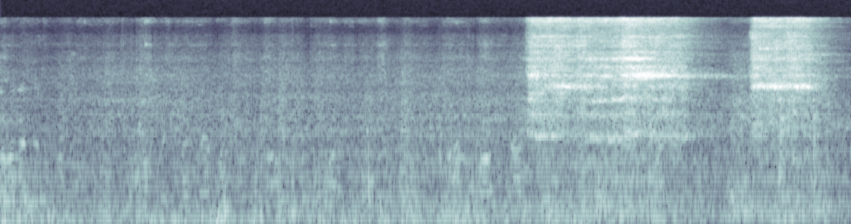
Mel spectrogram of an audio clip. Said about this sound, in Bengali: ব্যান্ডেল যাওয়ার ট্রেন কিন্তু ছেড়ে দিল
